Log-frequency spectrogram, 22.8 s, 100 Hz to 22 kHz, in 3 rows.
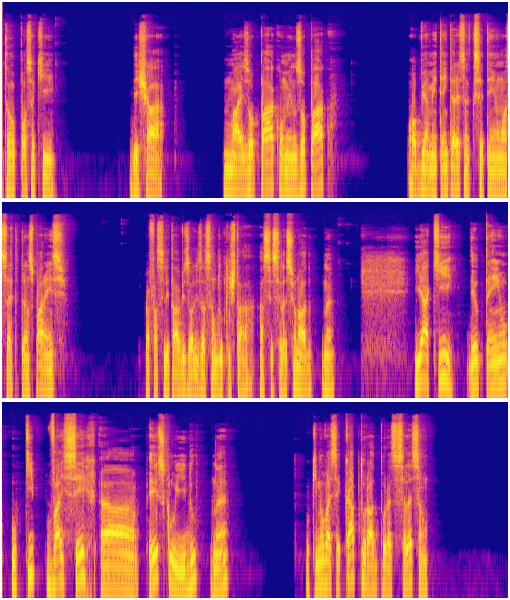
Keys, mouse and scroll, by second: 0.4 click, 0.7 click, 1.7-8.3 drag, 8.9 click, 10.6 KP_2, 10.8 KP_5, 12.5 click.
